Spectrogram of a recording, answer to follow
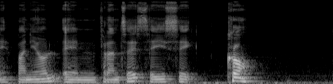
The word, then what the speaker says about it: quand: Cuándo, en español, en francés se dice quand. Quand. La última D no se pronuncia.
